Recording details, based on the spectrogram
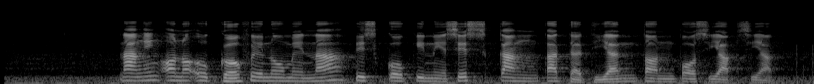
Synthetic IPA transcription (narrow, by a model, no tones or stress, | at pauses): naŋɪŋɔnɔʔuɡ̥ɔ̤fenomenapiskokinesɪskaŋkad̪̥ä̤d̪̥i̤ant̪ɔnpɔsiap̚sia̰p̚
